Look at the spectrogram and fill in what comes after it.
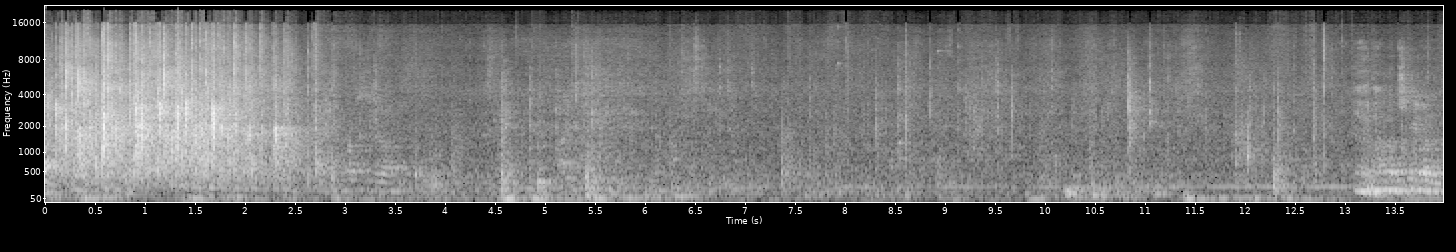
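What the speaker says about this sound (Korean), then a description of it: "다시 한번 박수 부탁드리겠습니다." An audience at a university and regional conference keynote claps for a couple of seconds, a dense burst of applause that quickly thins to scattered claps and room noise.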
